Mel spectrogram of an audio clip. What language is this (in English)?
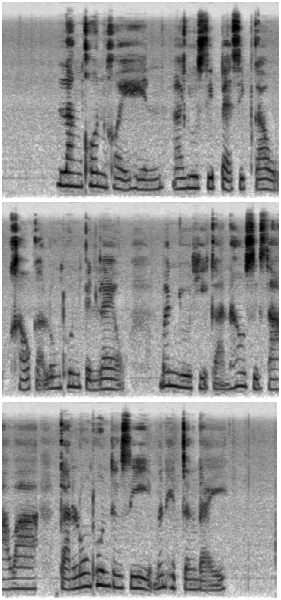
Thai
